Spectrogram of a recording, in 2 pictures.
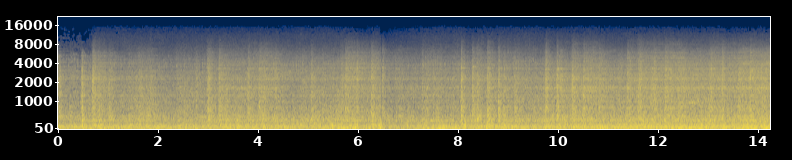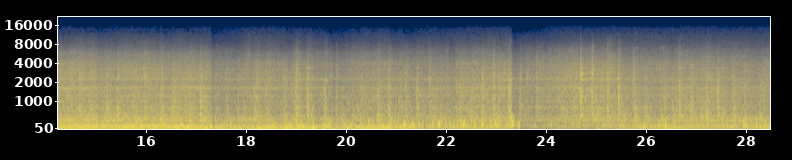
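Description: Freight train of autorack and tank cars rolling across a steel girder bridge: a continuous rumble of wheels on rail, with repeated clicks and thin high ringing tones over it. The sound eases briefly about three-quarters of the way through, then builds again.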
